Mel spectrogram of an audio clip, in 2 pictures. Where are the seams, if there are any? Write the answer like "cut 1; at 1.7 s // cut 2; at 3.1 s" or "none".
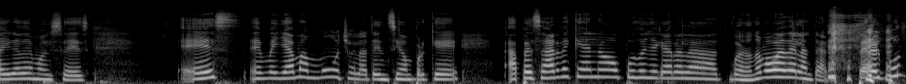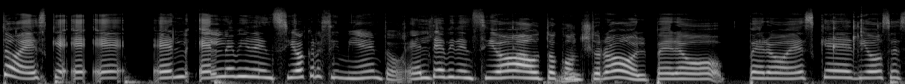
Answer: cut 1; at 7.2 s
